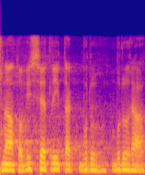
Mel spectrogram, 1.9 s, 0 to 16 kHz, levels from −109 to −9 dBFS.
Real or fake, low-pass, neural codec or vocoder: real; 7.2 kHz; none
